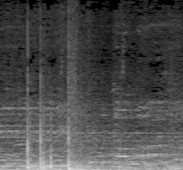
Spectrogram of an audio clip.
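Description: Aerial fireworks bursting, with three sharp bangs in the first second, over music playing steadily.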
